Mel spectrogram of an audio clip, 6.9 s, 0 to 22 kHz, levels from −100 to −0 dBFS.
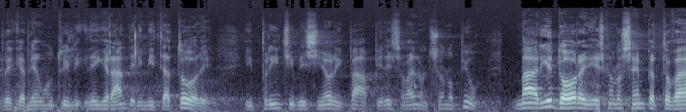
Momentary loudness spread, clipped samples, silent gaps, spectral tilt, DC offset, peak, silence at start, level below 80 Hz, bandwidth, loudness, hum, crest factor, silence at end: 17 LU; under 0.1%; none; -3 dB/octave; under 0.1%; -8 dBFS; 0 s; -60 dBFS; over 20 kHz; -30 LUFS; none; 22 dB; 0 s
